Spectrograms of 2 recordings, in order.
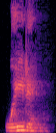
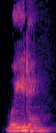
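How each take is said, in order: First: Said in the usual way. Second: Second waiting, much softer; fading repeat. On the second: A narrator's reading. Narrator echoing waiting, trailing off quietly. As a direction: let waiting, fade away.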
